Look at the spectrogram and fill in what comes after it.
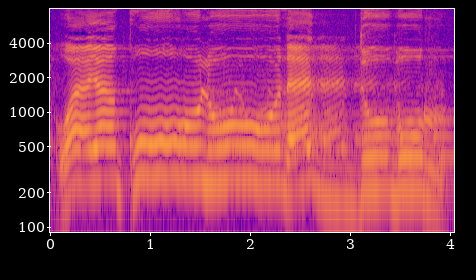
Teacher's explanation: Tapi kita matikan dia sebab kita waqaf dan kita tengok huruf sebelum dia huruf zal dan juga huruf ba, kedua-dua tu baris depan, maka bunyi ra tu bunyi tebal. Kita tafkhimkan bacaan kita pada huruf ra tersebut.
